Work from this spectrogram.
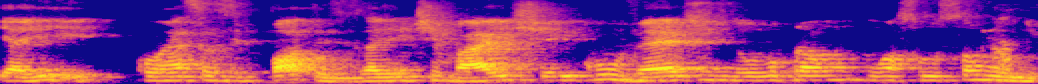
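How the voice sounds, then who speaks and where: Pitched fairly high, a man speaks at a moderate pace with fairly even intonation and hardly any pauses. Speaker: UX designer presenter. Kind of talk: lecture. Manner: halting, many fillers.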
